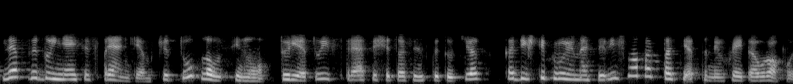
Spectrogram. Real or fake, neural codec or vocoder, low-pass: fake; codec, 24 kHz, 0.9 kbps, WavTokenizer, medium speech release version 2; 10.8 kHz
